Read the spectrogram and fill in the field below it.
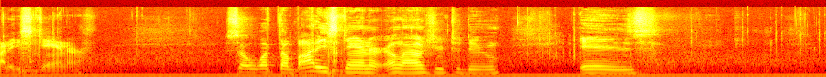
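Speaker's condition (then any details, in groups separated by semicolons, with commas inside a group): Cerebral palsy, mild; speech sometimes affected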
